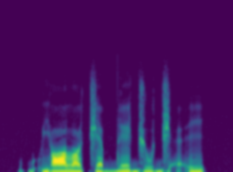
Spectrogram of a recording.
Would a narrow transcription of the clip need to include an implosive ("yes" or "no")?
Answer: yes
